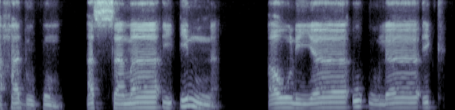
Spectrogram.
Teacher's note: huruf hamzah sebagaimana mestinya, ya, sesuai dengan makhrajnya. Yaitu keluar dari pangkal tenggorokan paling bawah. Dari tenggorokan bagian paling bawah, ya, tempat keluarnya hamzah. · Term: tahqiq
